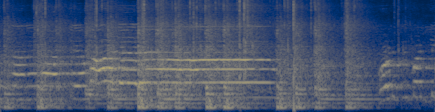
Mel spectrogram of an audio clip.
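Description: A girl singing solo into a microphone, holding one long note about a second in. Under the voice runs a steady beat of sharp percussive strikes.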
